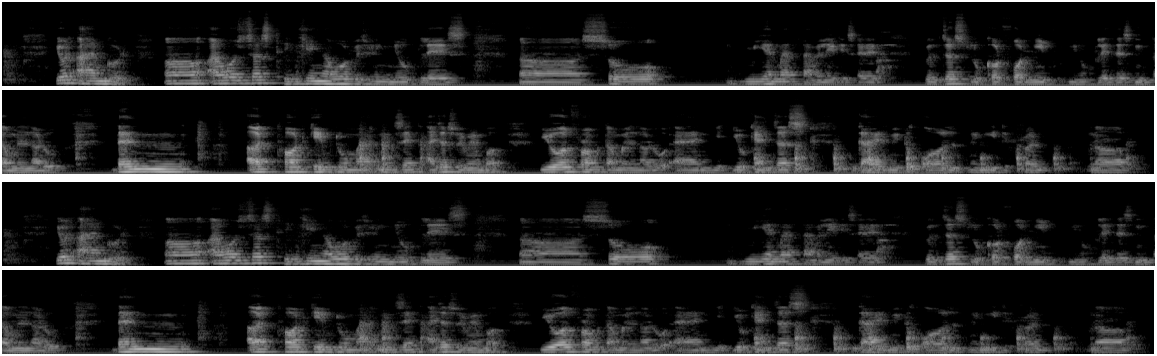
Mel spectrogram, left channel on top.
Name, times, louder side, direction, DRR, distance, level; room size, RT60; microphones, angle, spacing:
voice 1, 0.5-1.3 1.6-4.9 5.2-6.6 7.4-8.9 9.2-13.6 14.0-22.9, left 1 dB, 55° left, 5 dB, 1.0 m, -33 dB
sound 1, 3.4-20.9, left 4 dB, 70° left, 1.7 m, -54 dB
5.6 x 3.6 x 5.1 m, 0.36 s
head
